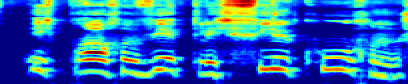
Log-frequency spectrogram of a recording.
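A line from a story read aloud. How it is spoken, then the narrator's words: Groaning. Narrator (German): stöhnte Lola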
